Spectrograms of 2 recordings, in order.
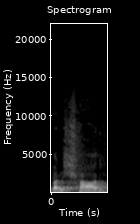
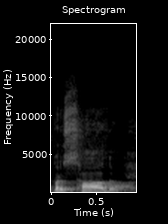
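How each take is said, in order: First: The middle consonant is an sh sound. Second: The middle consonant is a plain s sound. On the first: The speaker calls it wrong. "ਸੱਸੇ ਪੈਰ ਬਿੰਦੀ ਦੇ ਨਾਲ ਕਰਦੇ ਹੋਣਗੇ" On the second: The speaker calls it right. "ਸੱਸੇ ਨੂੰ ਕੰਨਾ"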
